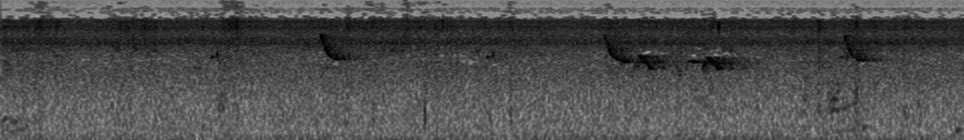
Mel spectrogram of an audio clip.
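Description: A bird calling three times, each call a short high whistle sliding down in pitch, with a couple of brief chirps after the second. Faint steady background hiss throughout.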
